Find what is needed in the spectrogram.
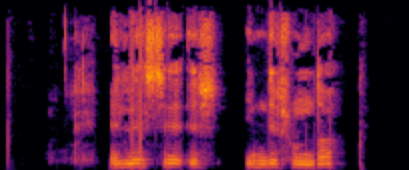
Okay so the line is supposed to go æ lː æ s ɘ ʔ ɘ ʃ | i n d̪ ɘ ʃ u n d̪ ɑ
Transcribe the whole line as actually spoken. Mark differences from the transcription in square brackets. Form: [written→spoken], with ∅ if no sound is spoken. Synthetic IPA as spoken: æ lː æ s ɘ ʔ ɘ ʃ | i n d̪ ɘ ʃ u n d̪ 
